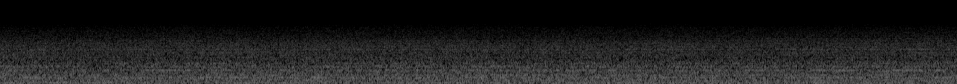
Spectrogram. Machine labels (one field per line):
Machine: fan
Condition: normal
